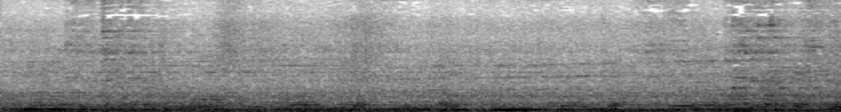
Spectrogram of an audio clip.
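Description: A steady low rumbling noise with faint, indistinct voices over it.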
